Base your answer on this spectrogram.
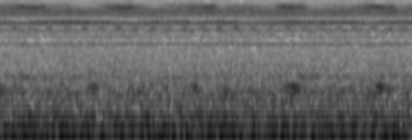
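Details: Crickets calling in a rural forest on a hot summer night, a thin, high, unbroken ringing trill with faint rhythmic pulsing above a soft, steady hum.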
